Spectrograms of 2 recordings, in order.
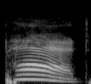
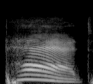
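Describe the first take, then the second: The two takes are said the same way.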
